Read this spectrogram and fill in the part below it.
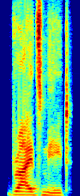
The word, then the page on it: bridesmaid: Indian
